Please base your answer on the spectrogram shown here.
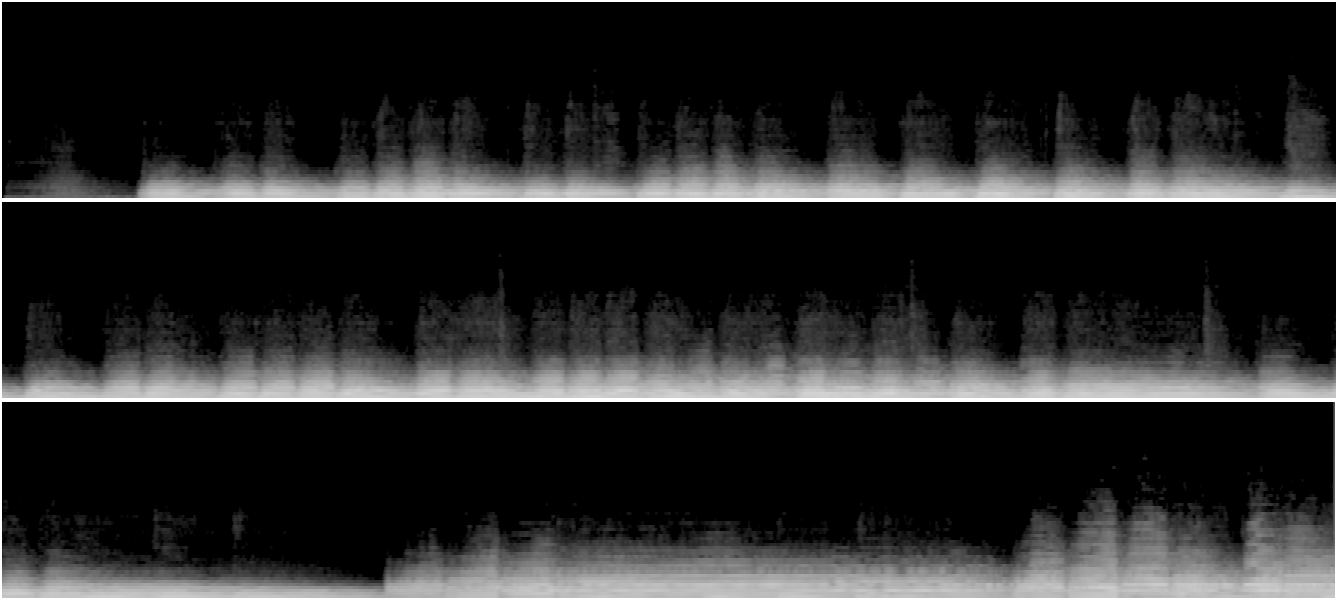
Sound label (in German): Glocken der Weihnacht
